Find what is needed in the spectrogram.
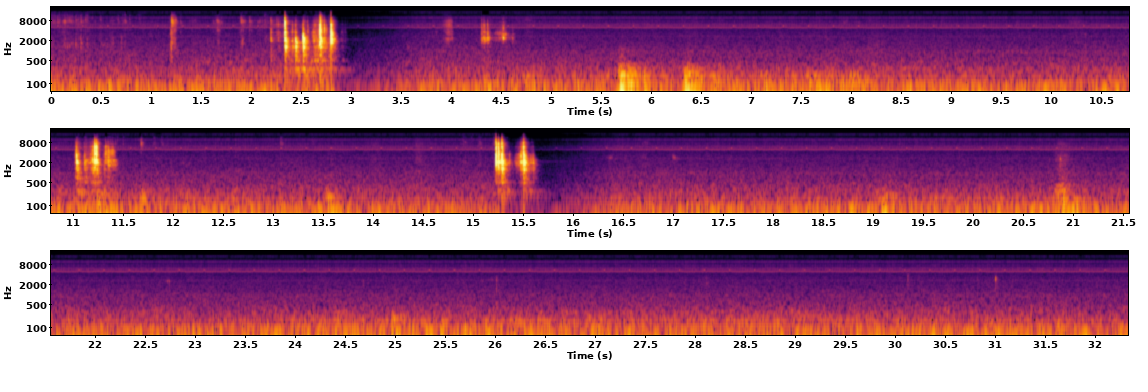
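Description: Small parts of a tractor's old, defective brake-light switch clicking and rattling as they are taken apart by hand. There are quiet fiddling noises throughout and three short sharp clicks: a cluster a couple of seconds in, one around eleven seconds and one around fifteen seconds.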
